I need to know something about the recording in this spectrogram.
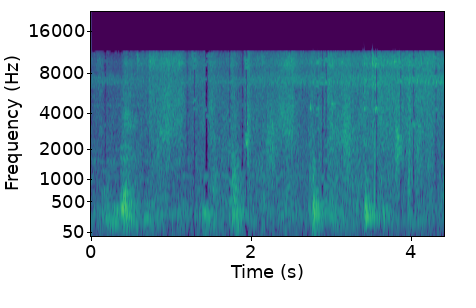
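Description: Room noise of a gathered congregation in the pause after a prayer: a steady hiss with scattered short knocks and brief indistinct voice sounds.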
